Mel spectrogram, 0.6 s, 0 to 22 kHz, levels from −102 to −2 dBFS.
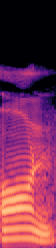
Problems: constant background noise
